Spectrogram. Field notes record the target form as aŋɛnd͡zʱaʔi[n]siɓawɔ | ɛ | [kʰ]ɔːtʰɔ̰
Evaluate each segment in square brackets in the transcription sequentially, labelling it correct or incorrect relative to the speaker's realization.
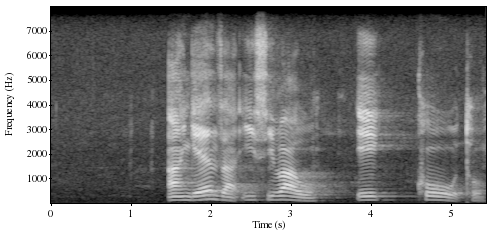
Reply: incorrect, correct

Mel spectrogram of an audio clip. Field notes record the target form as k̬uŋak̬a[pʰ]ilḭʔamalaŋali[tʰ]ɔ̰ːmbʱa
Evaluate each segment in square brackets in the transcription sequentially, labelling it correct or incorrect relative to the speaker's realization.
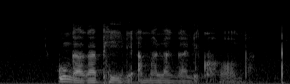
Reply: correct, incorrect

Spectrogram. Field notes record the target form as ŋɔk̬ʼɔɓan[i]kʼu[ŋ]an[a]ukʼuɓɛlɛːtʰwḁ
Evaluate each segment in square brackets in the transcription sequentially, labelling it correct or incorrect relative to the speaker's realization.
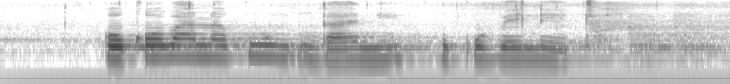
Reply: incorrect, correct, incorrect

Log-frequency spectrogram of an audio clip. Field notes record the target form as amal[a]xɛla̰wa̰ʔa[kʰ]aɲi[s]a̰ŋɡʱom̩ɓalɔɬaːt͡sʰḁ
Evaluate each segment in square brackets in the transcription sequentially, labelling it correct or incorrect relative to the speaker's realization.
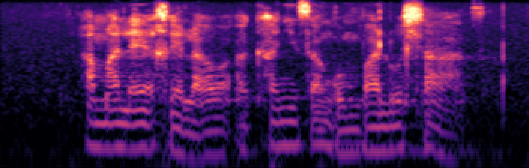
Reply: incorrect, correct, correct

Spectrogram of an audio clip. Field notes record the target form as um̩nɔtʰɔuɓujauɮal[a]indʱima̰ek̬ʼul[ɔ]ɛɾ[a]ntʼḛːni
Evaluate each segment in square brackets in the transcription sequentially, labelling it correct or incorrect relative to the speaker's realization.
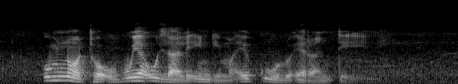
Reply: incorrect, incorrect, correct

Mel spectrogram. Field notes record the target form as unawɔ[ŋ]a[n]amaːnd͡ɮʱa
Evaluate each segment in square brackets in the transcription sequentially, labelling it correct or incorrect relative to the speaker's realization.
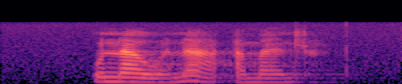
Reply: incorrect, incorrect

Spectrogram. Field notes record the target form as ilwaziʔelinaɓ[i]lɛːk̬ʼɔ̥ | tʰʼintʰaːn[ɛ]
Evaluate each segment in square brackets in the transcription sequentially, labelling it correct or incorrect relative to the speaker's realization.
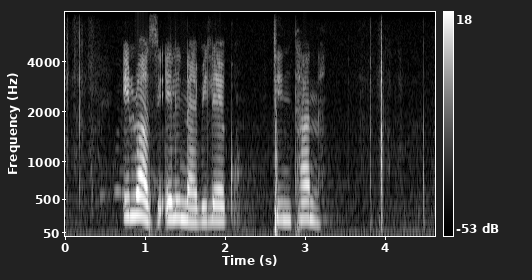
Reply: correct, incorrect

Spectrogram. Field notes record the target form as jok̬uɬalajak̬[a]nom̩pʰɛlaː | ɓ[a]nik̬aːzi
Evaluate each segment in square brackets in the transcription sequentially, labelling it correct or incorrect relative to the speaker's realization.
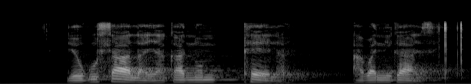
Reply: correct, correct

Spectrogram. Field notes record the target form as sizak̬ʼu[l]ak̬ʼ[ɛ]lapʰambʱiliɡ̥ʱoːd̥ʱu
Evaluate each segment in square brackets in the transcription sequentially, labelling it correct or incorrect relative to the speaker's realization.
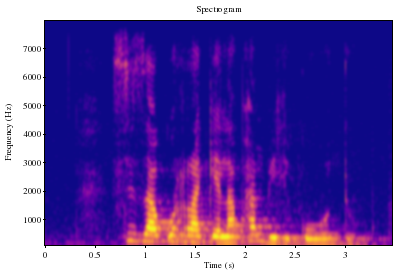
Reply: incorrect, correct

